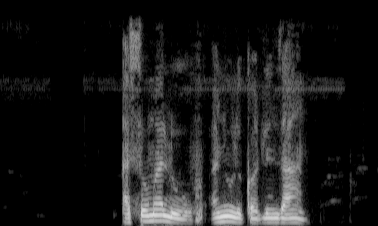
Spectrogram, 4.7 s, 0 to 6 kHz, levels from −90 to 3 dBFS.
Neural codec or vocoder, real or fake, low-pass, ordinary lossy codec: none; real; 5.4 kHz; AAC, 48 kbps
